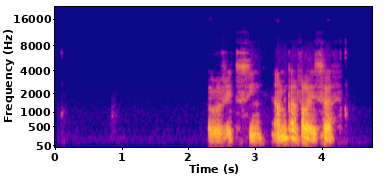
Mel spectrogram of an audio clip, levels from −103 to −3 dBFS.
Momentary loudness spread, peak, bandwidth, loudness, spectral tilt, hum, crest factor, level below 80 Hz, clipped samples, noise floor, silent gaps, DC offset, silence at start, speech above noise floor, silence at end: 9 LU; -2 dBFS; 7.4 kHz; -19 LUFS; -7.5 dB/octave; none; 20 dB; -68 dBFS; under 0.1%; -85 dBFS; none; under 0.1%; 2.3 s; 67 dB; 0.55 s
